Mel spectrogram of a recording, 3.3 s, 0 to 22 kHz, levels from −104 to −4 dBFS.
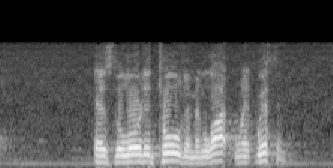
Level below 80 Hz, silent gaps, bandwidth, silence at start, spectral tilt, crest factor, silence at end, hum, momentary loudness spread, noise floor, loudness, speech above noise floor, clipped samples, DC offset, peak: -56 dBFS; none; 7.6 kHz; 0.95 s; -6.5 dB/octave; 14 dB; 0.45 s; none; 7 LU; -50 dBFS; -17 LUFS; 34 dB; under 0.1%; under 0.1%; -4 dBFS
